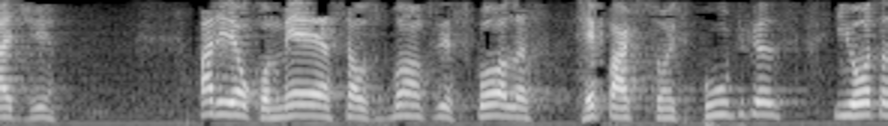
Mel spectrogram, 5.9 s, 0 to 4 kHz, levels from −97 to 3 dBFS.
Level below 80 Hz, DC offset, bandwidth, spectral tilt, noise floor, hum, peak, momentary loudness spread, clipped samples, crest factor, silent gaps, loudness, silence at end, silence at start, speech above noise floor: -50 dBFS; under 0.1%; 4 kHz; -8.5 dB/octave; -49 dBFS; none; 0 dBFS; 13 LU; under 0.1%; 18 dB; none; -17 LUFS; 0 s; 0 s; 32 dB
